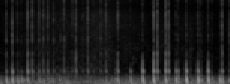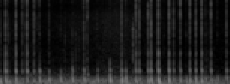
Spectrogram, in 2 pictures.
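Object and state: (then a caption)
Metal aerosol can. A green and white Gillette shaving gel can, a hollow metal aerosol can, is held upright in both hands between two microphones while fingertips and nails tap and scratch along its body. Quick, irregular, dry taps with almost no ring sit over a constant low rumble and faint bright hiss. The result is a fast, uneven stream of short metallic clicks in an additionally mixed track.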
